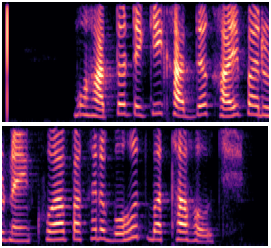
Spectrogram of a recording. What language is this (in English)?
Odia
